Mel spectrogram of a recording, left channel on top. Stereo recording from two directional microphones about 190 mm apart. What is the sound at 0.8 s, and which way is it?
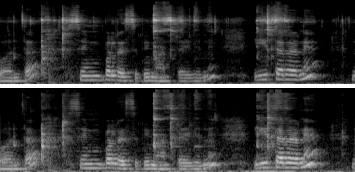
Speech, 55° left (ahead or behind).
